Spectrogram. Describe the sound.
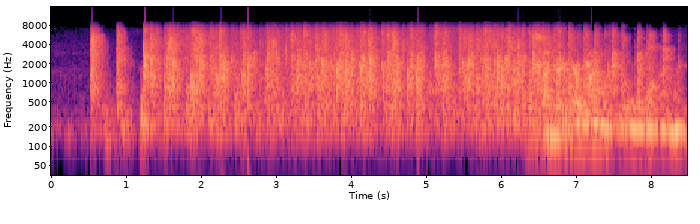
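An audience bursts into loud, sustained applause, dense clapping filling the room for several seconds, with a voice starting to speak underneath toward the end.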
